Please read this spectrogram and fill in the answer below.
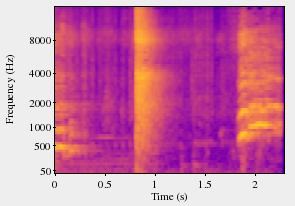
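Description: A single sharp hand clap about a second in, then a woman bursting into loud, high-pitched laughter near the end.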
